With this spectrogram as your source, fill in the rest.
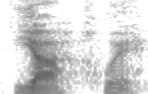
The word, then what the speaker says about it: Yahweh: Mas os estudiosos dizem que, muito provavelmente, a forma correta de se pronunciar o nome de Deus é Yahweh.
